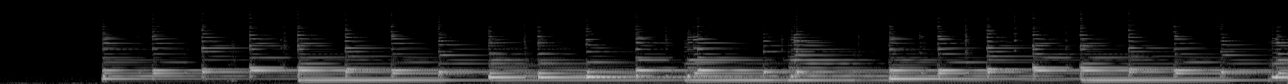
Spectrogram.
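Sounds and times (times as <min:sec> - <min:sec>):
harp: 0:01.0 - 0:12.8.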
